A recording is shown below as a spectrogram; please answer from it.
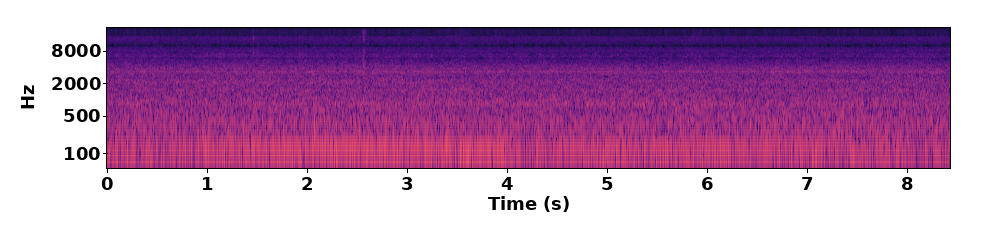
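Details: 2019 Ram 1500 cruising in 8th gear: loud steady low cabin drone with no pitch change, regardless of MDS 4-cylinder mode; persists after dealer replaced the sound amplifier, cause still unknown.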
